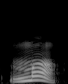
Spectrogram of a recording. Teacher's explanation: इसका उच्चारण द्वयोष्ठ्य नासिक्य है।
